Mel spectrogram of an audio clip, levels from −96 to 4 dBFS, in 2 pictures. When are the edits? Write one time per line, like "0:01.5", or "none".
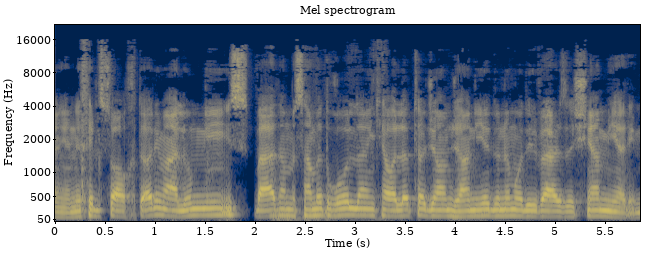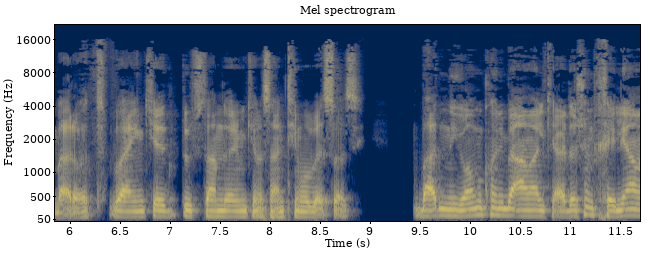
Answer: none

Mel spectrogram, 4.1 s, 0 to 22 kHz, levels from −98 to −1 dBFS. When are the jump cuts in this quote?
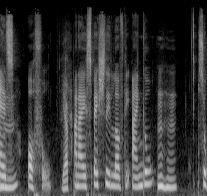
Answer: none

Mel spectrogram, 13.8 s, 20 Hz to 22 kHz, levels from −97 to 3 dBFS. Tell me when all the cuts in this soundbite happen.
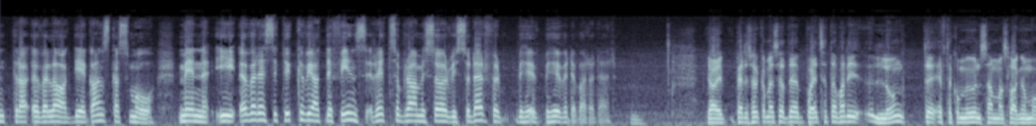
0:07.2

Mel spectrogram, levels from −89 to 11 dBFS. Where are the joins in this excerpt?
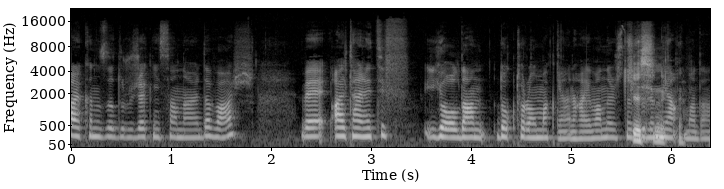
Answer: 0:02.6
0:03.5
0:04.9

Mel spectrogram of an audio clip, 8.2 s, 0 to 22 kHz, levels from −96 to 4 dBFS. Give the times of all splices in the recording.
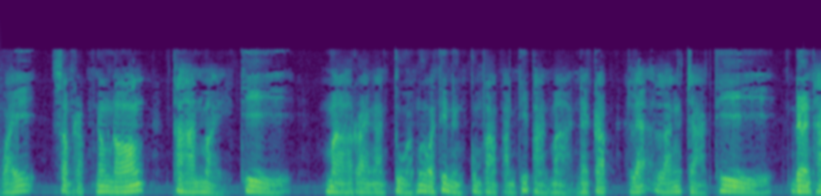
0:06.2

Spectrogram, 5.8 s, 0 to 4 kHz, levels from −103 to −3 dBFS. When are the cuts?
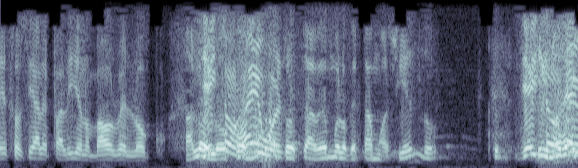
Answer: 0:01.8

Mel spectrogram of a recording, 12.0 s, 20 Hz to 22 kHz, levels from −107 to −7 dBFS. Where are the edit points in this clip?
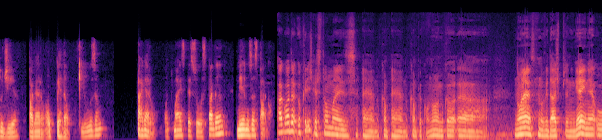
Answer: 0:01.5
0:04.6
0:05.2
0:05.5
0:06.2
0:07.8

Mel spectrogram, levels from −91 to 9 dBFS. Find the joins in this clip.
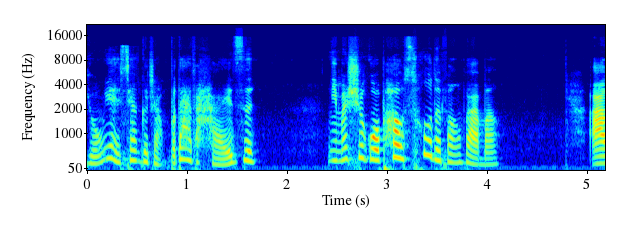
none

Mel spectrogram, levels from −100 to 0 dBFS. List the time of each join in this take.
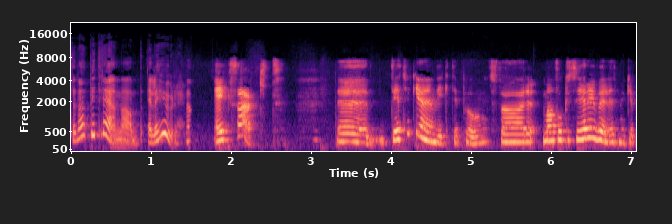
none

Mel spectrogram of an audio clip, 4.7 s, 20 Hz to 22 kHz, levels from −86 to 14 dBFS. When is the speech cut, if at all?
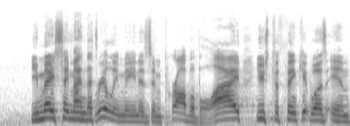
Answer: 0:01.3
0:02.0

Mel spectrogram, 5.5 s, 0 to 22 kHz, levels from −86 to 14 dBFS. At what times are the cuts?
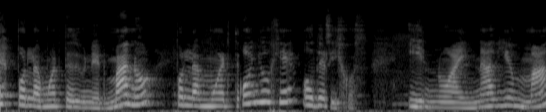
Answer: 0:01.7
0:02.4
0:03.3
0:04.2

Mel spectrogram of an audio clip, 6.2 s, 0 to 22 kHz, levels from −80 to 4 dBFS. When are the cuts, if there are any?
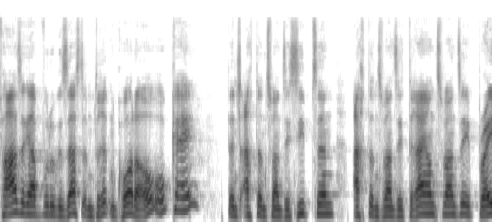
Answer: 0:01.0
0:03.0

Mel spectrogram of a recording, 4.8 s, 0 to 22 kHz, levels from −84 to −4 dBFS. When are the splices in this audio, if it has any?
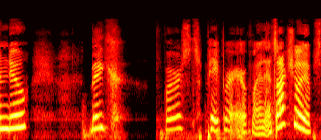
0:02.3

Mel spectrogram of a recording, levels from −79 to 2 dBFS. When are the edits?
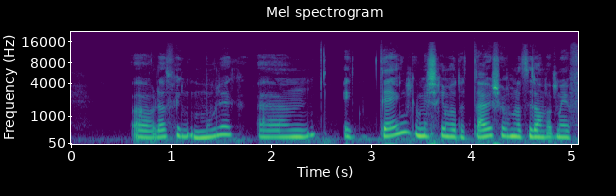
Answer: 0:02.7

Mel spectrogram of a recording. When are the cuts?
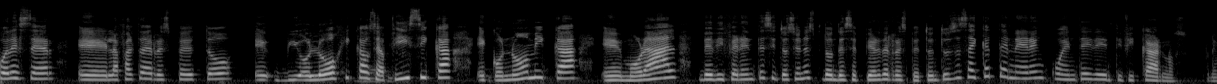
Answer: none

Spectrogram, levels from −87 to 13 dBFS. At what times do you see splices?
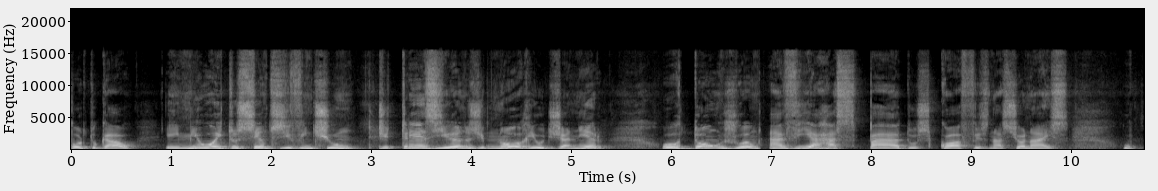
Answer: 0:03.1
0:04.2
0:06.1
0:06.9

